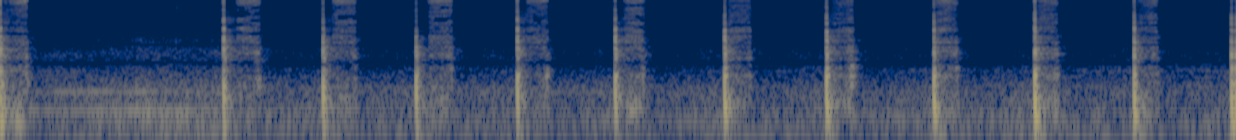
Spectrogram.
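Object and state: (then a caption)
Chalk tapping on a chalkboard. A thin white classroom chalk stick makes repeated short tap-strokes on a black chalkboard. Each stroke is a quick, dry, scratchy tick with a bright edge, coming at roughly two per second with slightly uneven spacing. The strokes sit over a quiet background, with a faint low tonal hum near the start.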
